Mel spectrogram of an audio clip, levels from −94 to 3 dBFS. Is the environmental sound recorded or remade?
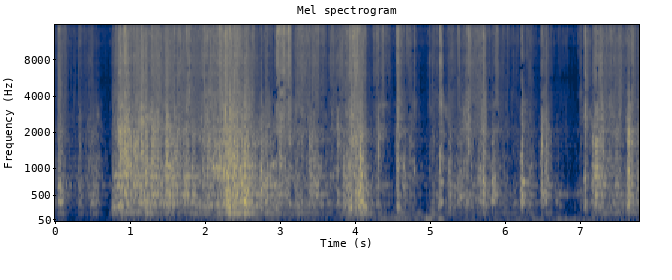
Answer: remade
